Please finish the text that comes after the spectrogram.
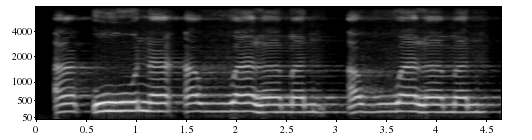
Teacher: masuk pada huruf ww yang bertasjid hanya masuk tanpa ditahan lama-lama tanpa mendengung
